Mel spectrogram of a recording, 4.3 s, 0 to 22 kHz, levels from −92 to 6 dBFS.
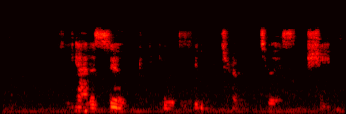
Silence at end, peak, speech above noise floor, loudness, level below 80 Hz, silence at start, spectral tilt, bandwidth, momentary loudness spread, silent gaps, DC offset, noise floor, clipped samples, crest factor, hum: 0.1 s; -30 dBFS; 28 dB; -46 LUFS; -88 dBFS; 0.75 s; -1 dB/octave; 8.8 kHz; 19 LU; none; under 0.1%; -78 dBFS; under 0.1%; 22 dB; none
